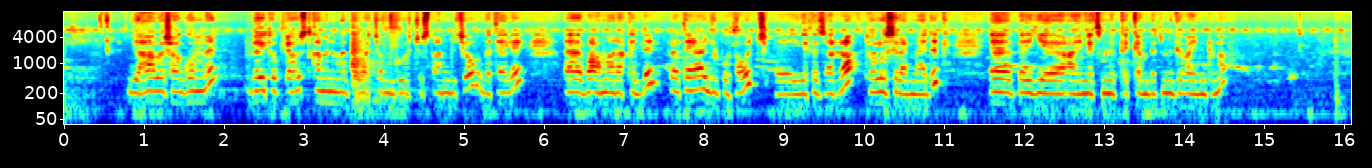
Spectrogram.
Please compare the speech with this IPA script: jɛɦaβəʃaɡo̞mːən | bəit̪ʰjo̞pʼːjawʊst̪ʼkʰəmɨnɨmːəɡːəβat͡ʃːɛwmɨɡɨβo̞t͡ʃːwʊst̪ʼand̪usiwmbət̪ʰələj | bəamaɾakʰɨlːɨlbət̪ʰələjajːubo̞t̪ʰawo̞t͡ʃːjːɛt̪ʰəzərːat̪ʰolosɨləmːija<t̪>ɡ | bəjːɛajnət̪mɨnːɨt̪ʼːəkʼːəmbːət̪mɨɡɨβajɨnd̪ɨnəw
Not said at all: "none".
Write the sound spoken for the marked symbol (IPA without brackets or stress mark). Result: d̪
